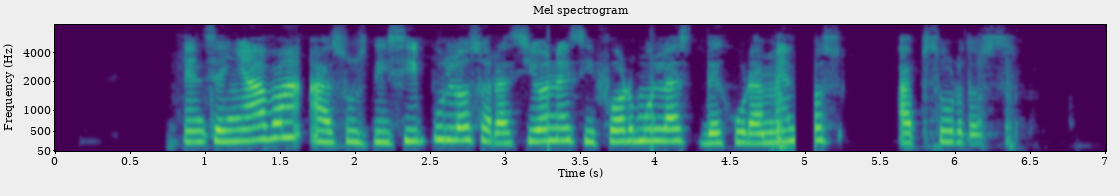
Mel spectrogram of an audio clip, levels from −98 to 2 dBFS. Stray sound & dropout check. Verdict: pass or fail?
fail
